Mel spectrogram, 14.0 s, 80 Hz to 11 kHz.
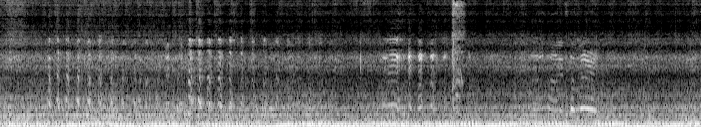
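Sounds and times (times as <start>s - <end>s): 
airplane engine drone in flight: 0.0s - 14.0s
laughter: 0.7s - 9.6s.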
